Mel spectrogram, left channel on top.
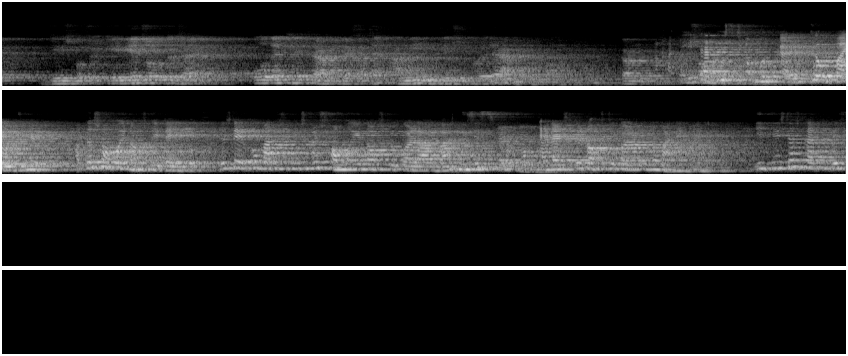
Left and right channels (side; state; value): right; silent; digital silence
